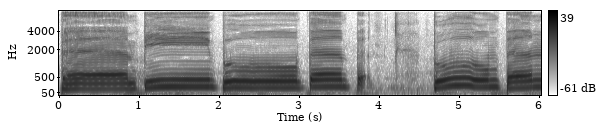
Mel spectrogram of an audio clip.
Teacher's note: Huruf ba ini keluarnya huruf berasal dari kedua bibir yang rapat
